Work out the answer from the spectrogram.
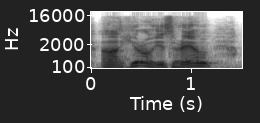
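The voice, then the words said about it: Attempted Irish accent. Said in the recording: “I don't know how you do the Irish voice.”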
